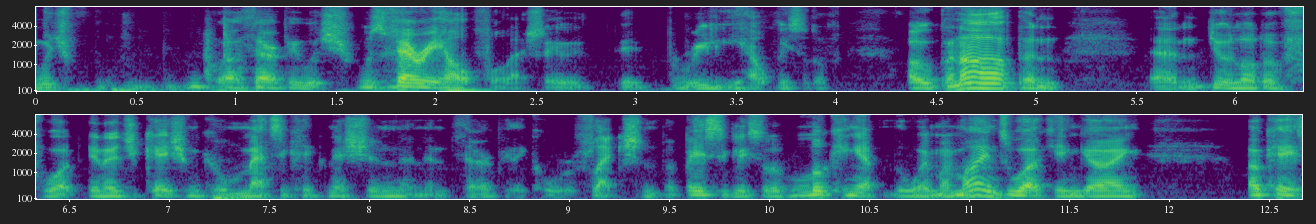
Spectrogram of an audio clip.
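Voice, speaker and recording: Low gravelly man chatting candidly. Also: a bit bright. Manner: candid, rambling, self-deprecating. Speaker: co-host. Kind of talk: casual chat.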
